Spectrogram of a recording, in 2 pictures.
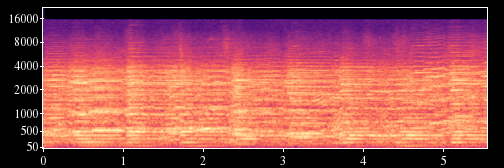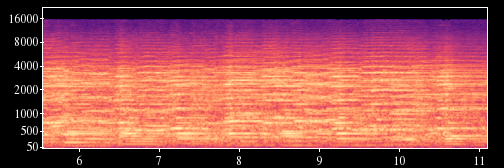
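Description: A large ensemble of fiddles with a bowed bass playing Polish highlander (góralski) folk music, with steady sustained bowed notes moving from one to the next.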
